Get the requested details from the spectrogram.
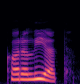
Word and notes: corra liod: gaelic

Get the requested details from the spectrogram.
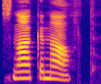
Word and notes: snagan allt: gaelic

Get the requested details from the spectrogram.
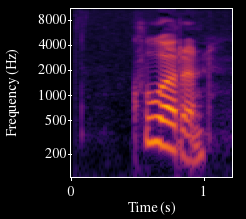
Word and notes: cluaran: gaelic

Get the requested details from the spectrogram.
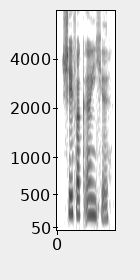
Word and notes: seabhag-oidhche: gaelic

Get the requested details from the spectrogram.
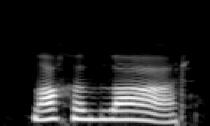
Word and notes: lach a bhlair: gaelic

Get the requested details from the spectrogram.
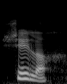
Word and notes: seileach: gaelic

